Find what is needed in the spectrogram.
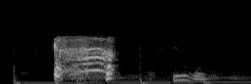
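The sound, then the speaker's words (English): A person with a lingering week-long cough lets out one harsh, rough burst, followed by quieter throaty voiced sounds. “I've got this stupid cough, so it's been driving me crazy all week”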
